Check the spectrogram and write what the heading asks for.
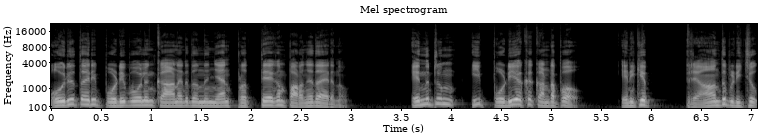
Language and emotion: Malayalam, angry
